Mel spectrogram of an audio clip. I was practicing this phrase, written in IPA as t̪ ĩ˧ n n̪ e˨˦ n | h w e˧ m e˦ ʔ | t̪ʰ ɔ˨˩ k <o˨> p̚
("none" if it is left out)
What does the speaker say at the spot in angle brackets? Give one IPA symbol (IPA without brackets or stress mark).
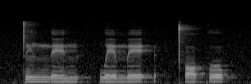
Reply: o˦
